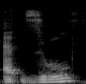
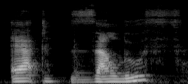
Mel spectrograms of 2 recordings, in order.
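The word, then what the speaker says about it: Atziluth: expression then we have at zulf i might be saying these wrong so this is world origins here it says at zaluth is how you say it um the world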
